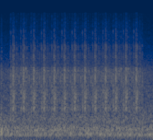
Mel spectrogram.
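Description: Camera shutter firing in a rapid continuous burst, about eight frames a second, which stops abruptly near the end.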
